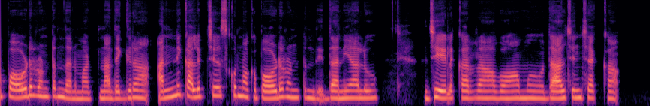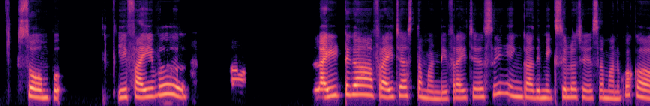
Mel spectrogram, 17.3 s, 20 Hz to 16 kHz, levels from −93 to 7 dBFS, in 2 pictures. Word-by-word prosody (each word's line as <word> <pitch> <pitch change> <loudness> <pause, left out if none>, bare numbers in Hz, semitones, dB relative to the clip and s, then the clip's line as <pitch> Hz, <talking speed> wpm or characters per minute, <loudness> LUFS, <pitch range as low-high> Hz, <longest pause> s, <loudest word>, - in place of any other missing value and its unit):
Powder 250 +5 +2
ఉంటుందన్నమాట 210 -7 -3 0.2
నా 210 - 0
దగ్గర. 210 +3 -4 0.4
అన్నీ 255 +8 0
కలిపి 250 0 0
చేసుకున్న 280 0 -2
ఒక 230 - -7
పౌడర్ 210 +4 +2
ఉంటుంది. 230 -3 -5
ధనియాలు, 215 0 0 0.8
జీలకర్ర, 215 -2 +1 0.3
వాము, 215 +1 -1 0.2
దాల్చిన 220 +2 +2
చెక్క, 220 -1 -5 0.9
సోంపు, 235 - +5 0.9
ఈ - - +3
5 255 +4 +4 1.0
ఆ! - - -1 1.1
లైట్‌గా 295 +6 +6 0.2
ఫ్రై 250 -3 +6
చేస్తామండి. 245 -8 -1
ఫ్రై 225 0 0
చేసి, 250 +5 -3 0.2
ఇంక 255 -1 -1
అది 225 0 -1
మిక్సీలో 245 +3 -1
చేశామనుకో 215 +1 -3
ఒక 270 - -2
230 Hz, 100 wpm, -20 LUFS, 215-255 Hz, 1.1 s, లైట్‌గా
